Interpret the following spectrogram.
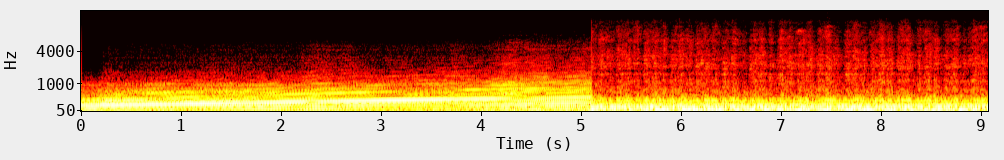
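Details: After a misfire was fixed with new MSD spark plug wires, during data-log runs the engine pulls cleanly as the tone climbs smoothly through the revs, with no stumbles or popping; it fires evenly under load.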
